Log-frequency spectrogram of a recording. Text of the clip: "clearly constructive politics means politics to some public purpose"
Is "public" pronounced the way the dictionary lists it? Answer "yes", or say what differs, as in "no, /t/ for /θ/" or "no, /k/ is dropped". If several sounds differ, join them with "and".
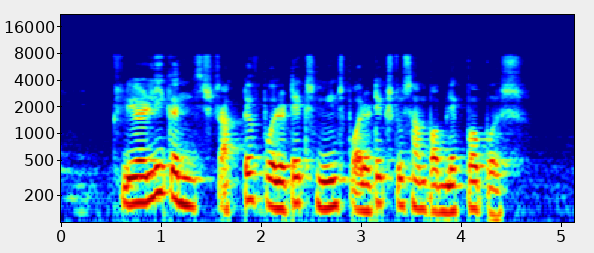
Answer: yes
